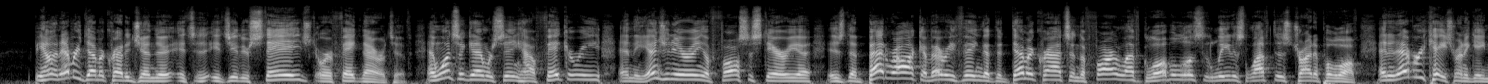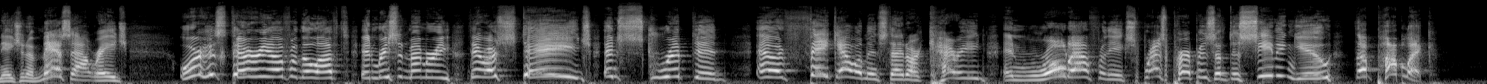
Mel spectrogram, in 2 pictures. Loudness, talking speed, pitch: -15 LUFS, 165 wpm, 220 Hz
